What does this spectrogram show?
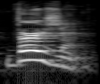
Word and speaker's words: version: So this R made it say the jeune sound.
